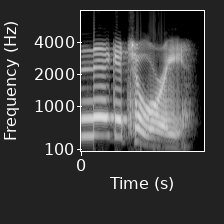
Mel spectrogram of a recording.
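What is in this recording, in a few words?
negative, professional female; vo; Counter Strike Model Pack; CS:GO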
